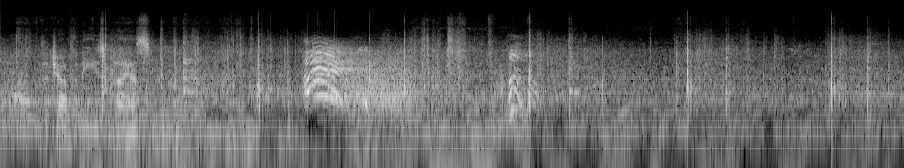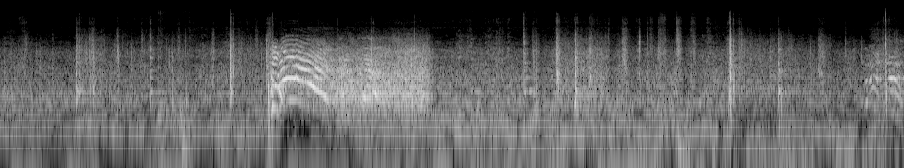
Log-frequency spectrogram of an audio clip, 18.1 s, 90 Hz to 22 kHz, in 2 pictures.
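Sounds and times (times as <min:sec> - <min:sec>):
crowd hubbub: 0:00.0 - 0:18.0
racket hitting shuttlecock: 0:01.0 - 0:06.1, 0:06.8 - 0:07.5, 0:08.2 - 0:09.0, 0:09.7 - 0:13.4, 0:14.2 - 0:18.0.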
